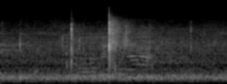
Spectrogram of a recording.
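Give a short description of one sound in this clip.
A baseball smacks into a leather glove.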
